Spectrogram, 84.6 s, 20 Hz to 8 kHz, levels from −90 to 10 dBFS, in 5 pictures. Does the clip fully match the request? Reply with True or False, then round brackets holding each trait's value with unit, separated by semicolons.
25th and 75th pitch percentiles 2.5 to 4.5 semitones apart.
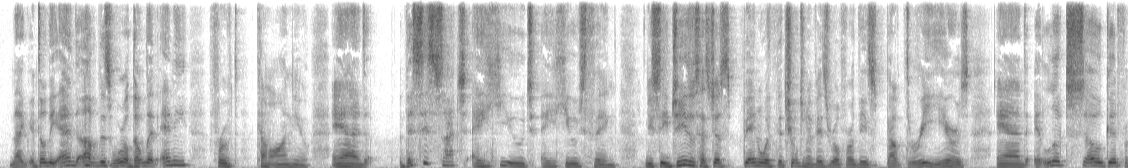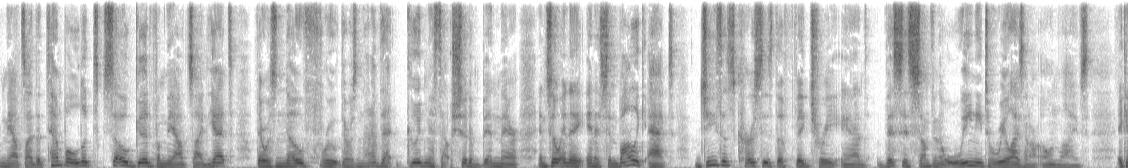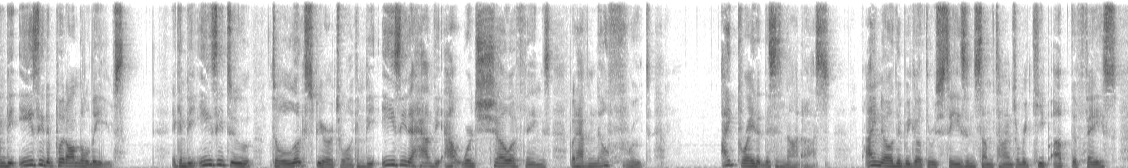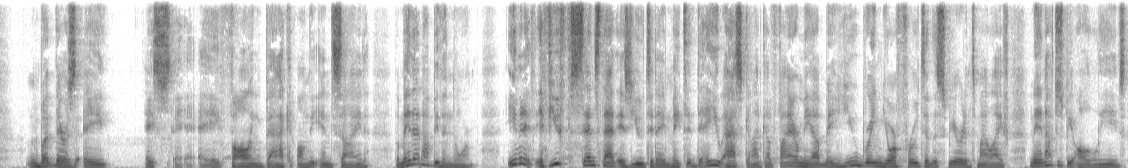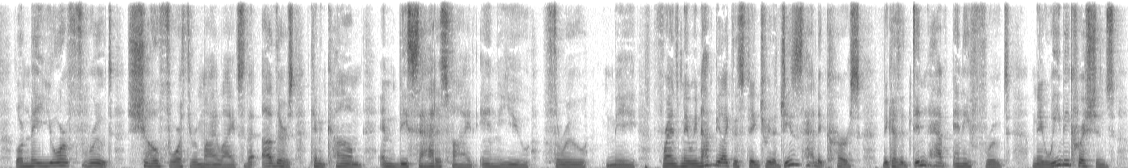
False (5.0 semitones)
